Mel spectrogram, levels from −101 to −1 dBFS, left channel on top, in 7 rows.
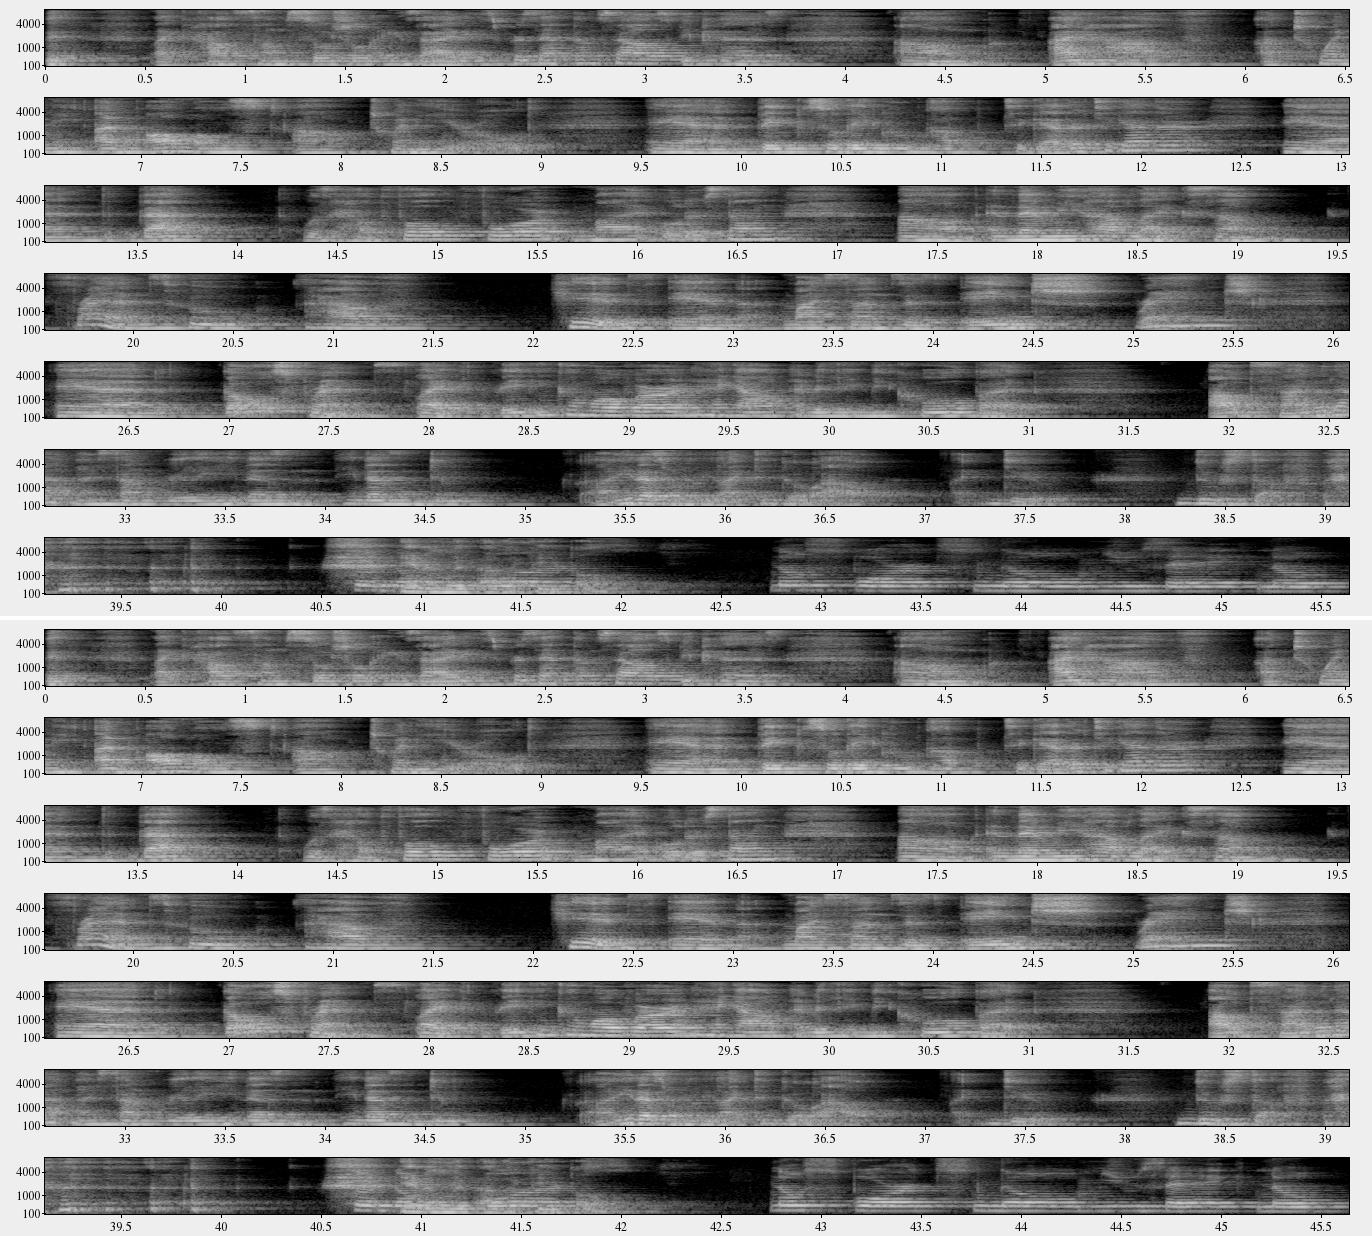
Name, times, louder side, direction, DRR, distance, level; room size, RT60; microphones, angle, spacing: voice 1, 0.0-13.8 14.3-19.2 19.6-21.4 22.1-31.5 31.9-34.7 35.3-36.7 37.1-40.0 40.5-41.9, right 1 dB, 5° right, 1 dB, 0.4 m, -30 dB
voice 2, 40.7-41.7 42.7-45.5, right 4 dB, 65° right, 5 dB, 0.6 m, -32 dB
3.8 x 2.8 x 4.3 m, 0.88 s
head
